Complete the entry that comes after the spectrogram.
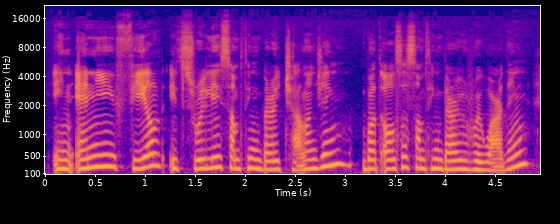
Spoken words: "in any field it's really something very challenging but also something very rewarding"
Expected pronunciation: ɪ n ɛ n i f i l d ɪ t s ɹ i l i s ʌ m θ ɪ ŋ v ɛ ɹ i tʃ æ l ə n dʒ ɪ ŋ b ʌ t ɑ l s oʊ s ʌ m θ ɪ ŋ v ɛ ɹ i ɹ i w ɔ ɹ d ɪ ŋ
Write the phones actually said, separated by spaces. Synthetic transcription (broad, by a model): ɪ n ɛ n i f i l d ɪ t s ɹ i l i s ʌ m θ ɪ ŋ v ɛ ɹ i tʃ æ l ə n dʒ ɪ ŋ b ʌ t ɑ l s oʊ s ʌ m θ ɪ ŋ v ɛ ɹ i ɹ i w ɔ ɹ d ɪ ŋ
